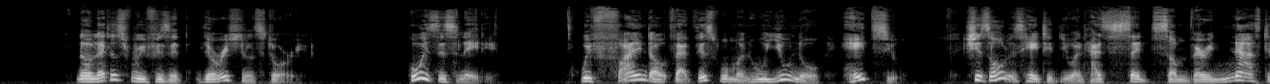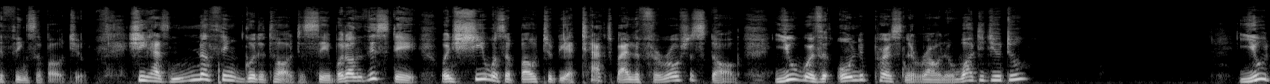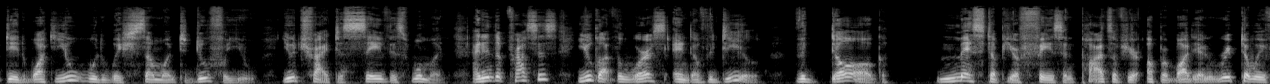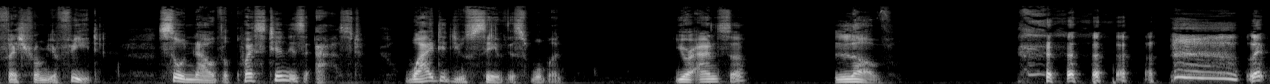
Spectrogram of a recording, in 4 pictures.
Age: 50-69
